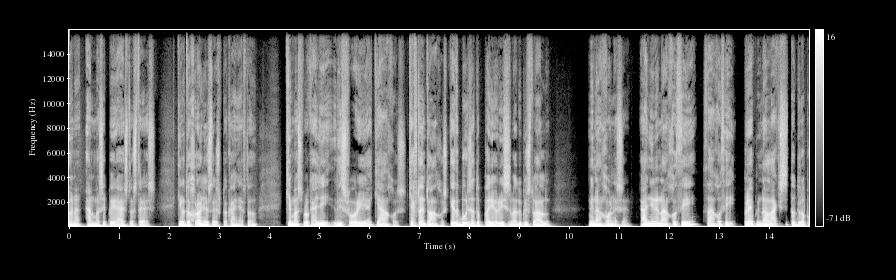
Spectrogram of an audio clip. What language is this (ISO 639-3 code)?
ell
